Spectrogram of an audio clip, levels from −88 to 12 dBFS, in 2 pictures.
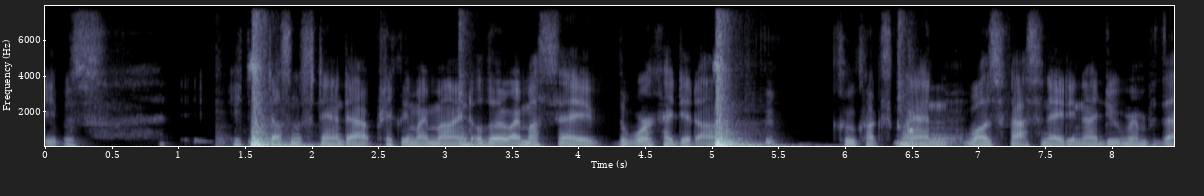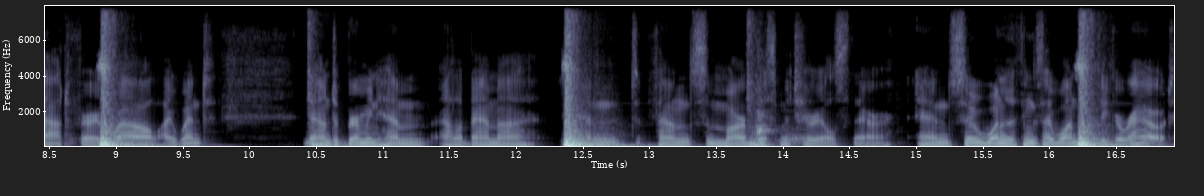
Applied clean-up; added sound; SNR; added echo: classical method log-MMSE.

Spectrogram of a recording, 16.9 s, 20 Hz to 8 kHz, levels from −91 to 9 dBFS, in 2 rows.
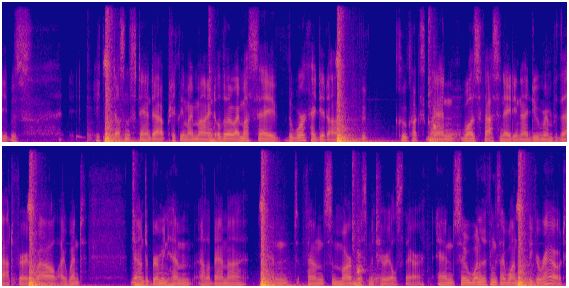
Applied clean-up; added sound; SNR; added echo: none; Door; -5 dB; none.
